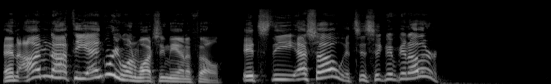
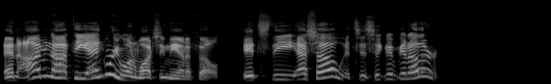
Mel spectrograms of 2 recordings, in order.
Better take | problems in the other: first | thin; somewhat; fading below 300 Hz

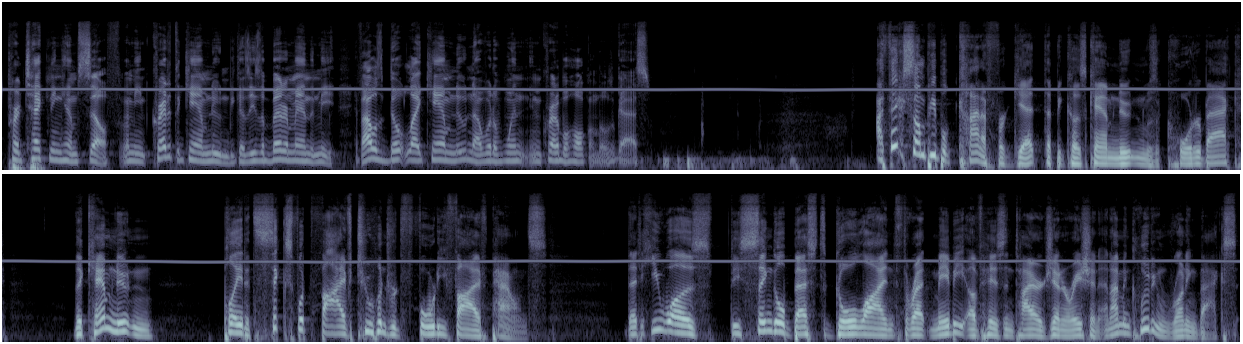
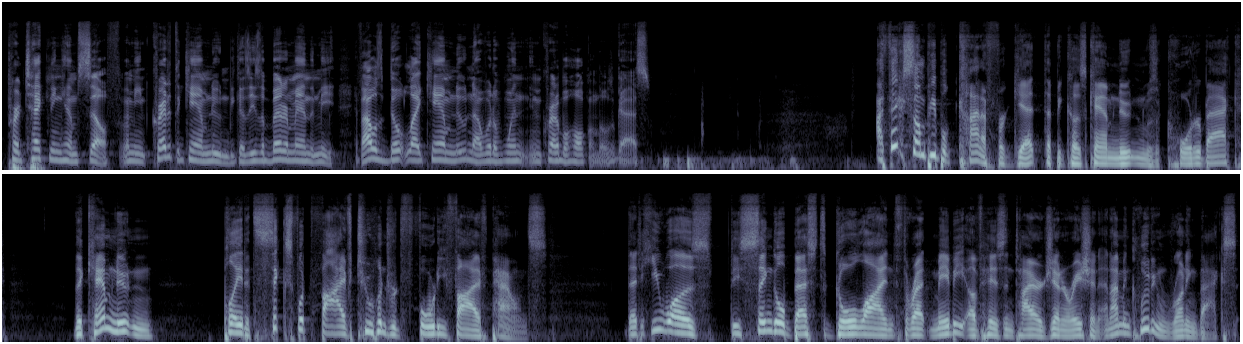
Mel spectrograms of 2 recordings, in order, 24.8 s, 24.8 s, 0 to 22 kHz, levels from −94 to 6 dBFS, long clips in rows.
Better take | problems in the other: second | high-pitched whine; noticeable; throughout; 3 kHz, 15 dB below the speech

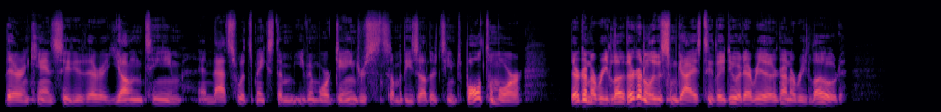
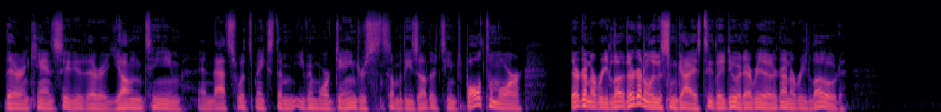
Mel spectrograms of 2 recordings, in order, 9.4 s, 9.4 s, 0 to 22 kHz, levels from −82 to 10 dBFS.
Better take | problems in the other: second | thin; very; fading below 350 Hz

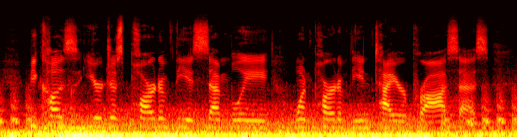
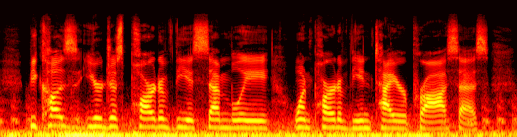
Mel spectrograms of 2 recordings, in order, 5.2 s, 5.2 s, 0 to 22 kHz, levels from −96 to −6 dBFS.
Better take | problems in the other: second | low rumble; loud; throughout; 8 dB below the speech; faint in the second

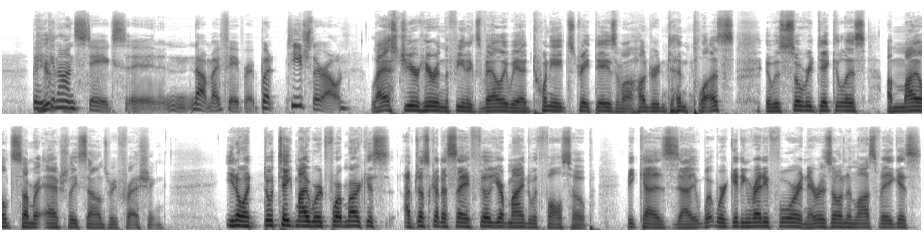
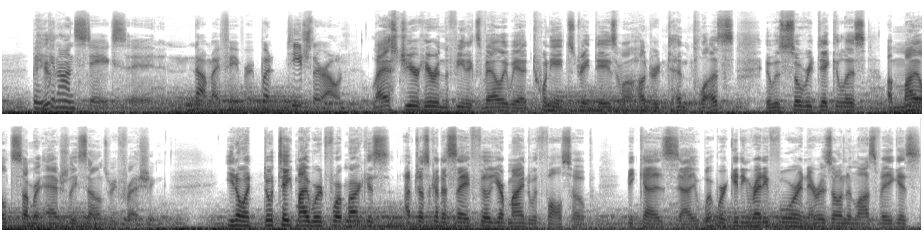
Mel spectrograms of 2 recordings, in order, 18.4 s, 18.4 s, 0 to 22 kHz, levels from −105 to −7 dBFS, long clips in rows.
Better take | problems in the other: first | low rumble; loud; throughout; 9 dB below the speech

